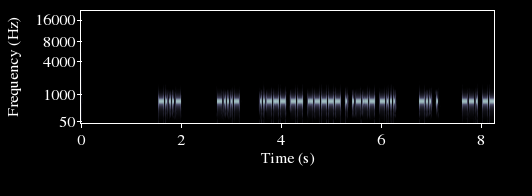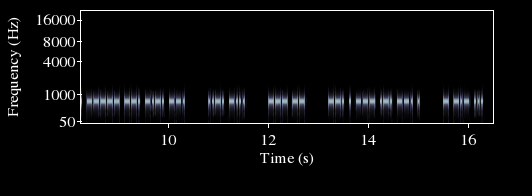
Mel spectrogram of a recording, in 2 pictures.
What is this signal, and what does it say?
Morse code, heard as a keyed tone, about 34 wpm, 700 Hz. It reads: <BT> <BT> 2M0EJB DE GM0GCG FB OM GEORGE TKS
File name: UK MASTER QSOs TRAINING / 35WPM / UK MASTER QSOs 0010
